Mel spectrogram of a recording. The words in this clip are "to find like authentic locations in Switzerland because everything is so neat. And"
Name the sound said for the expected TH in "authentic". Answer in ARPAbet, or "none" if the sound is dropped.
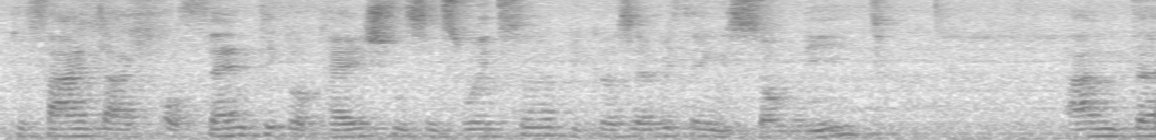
TH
